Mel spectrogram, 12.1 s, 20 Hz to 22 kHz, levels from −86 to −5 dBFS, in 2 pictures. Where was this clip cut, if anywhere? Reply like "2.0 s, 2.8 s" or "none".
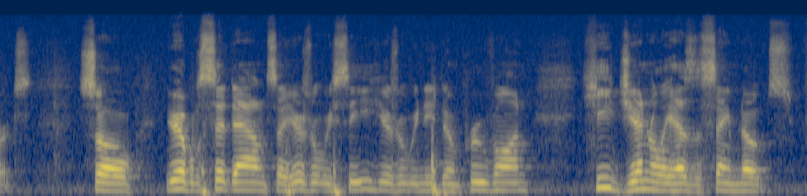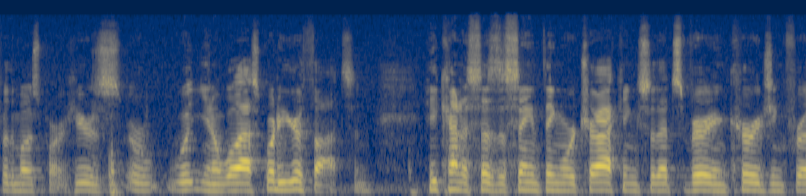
none

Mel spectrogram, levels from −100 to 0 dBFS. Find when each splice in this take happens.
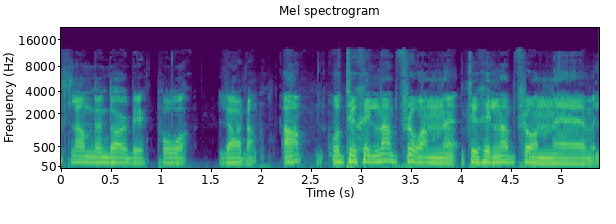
2.1 s

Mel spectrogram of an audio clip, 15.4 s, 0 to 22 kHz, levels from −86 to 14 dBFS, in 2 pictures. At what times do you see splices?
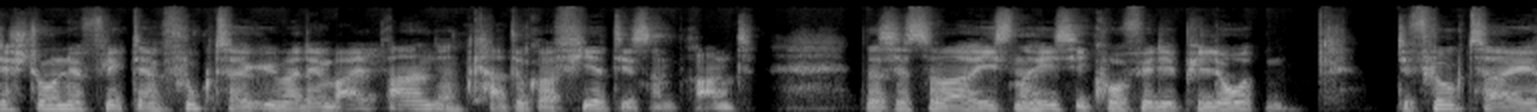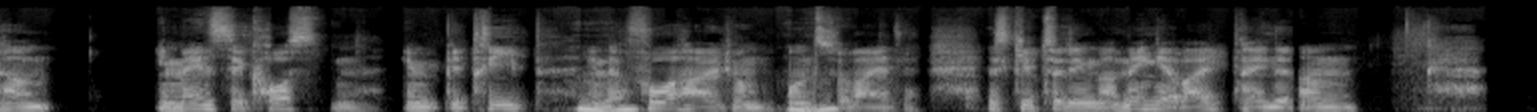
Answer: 14.1 s

